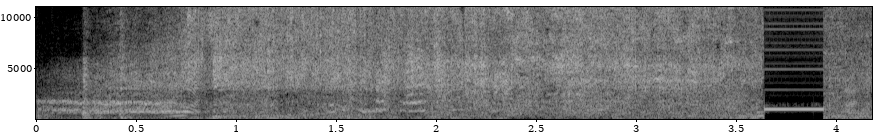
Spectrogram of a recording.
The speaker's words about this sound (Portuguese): Me deparei com o um carro na minha frente em altíssima velocidade e logo já saí correndo, levantei o celular e ele bateu nessa mureta atrás de mim. O carro foi partido ao meio e parte da lataria ficou retorcida na estrutura da passarela.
